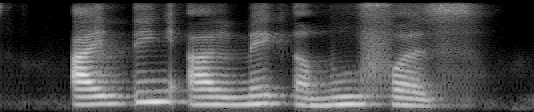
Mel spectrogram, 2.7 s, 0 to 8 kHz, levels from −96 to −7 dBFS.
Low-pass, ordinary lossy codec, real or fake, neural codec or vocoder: 7.2 kHz; none; fake; codec, 24 kHz, 0.9 kbps, WavTokenizer, large speech release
